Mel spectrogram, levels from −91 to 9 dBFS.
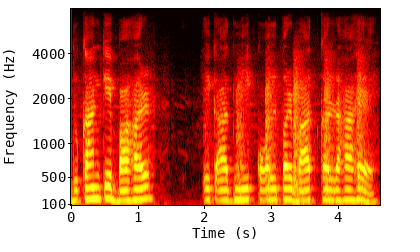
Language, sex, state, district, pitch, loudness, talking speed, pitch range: Hindi, male, Assam, Sonitpur, 160 Hz, -15 LUFS, 140 wpm, 150-165 Hz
